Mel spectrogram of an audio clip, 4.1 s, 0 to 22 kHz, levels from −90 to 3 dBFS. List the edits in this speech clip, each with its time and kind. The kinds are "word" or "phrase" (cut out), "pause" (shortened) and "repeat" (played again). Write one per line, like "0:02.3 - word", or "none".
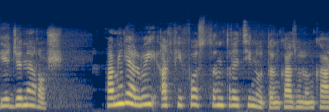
0:01.2 - pause

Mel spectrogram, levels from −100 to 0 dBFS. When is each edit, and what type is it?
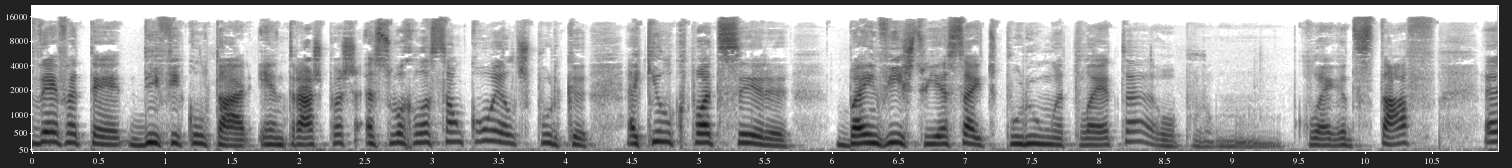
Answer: none

